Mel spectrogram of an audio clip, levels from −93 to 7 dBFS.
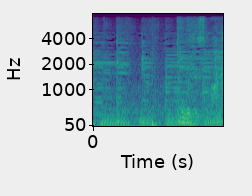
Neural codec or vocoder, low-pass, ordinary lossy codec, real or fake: none; 7.2 kHz; none; real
